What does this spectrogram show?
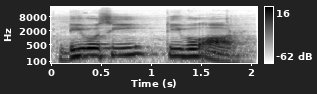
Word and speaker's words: doctor: one as t-sharp now d-o-c-t-o-r dock one syllable taw two syllables ending in r that is silent r okay so that's why stress should be on first syllable what is the first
